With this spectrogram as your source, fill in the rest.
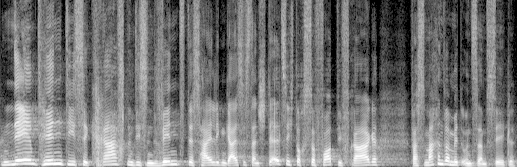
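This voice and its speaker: A man with a high voice delivers a sermon, pressing his points with raised and hushed tones. He slows down to lean on quoted scripture. His voice rings out in a church hall with a long echo tail. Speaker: preacher.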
